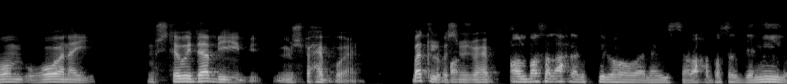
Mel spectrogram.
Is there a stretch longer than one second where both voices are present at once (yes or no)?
no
